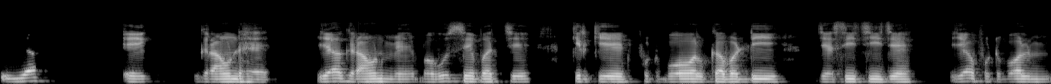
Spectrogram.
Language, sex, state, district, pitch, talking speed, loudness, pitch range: Hindi, male, Bihar, Jahanabad, 130 Hz, 105 wpm, -17 LUFS, 125-130 Hz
